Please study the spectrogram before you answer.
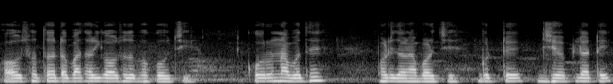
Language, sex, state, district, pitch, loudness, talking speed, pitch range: Odia, male, Odisha, Nuapada, 150 Hz, -14 LUFS, 135 wpm, 145-155 Hz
